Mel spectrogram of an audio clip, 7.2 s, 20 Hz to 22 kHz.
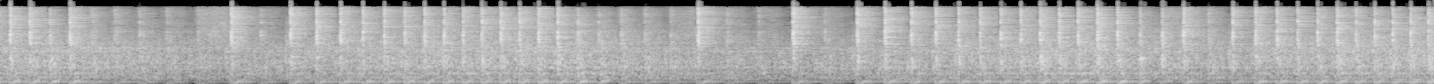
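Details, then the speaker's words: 1972 Gravely 430 single-cylinder engine, one valve (owner assumes exhaust) previously stuck, stumbling on sprayed carb cleaner with little fuel: rough, uneven popping and banging about three a second; owner wonders if it flooded, fears backfire. "Guess I'll try and get it to stay running on carb cleaner. Maybe split second to go from side to side ain't going to let me do it."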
